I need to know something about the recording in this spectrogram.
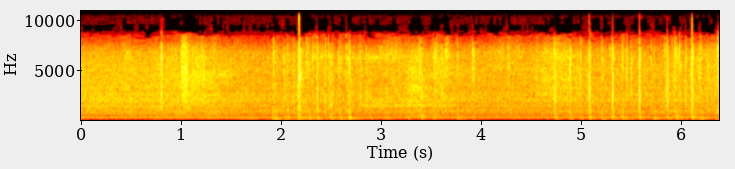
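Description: Computer keyboard being typed on: scattered key clicks in short runs over a steady low hum.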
